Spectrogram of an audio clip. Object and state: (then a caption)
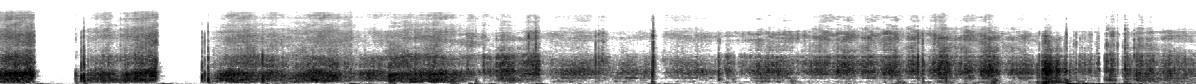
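Cardboard box scratched with nails. Long nails scratch and tap along the top edge and sides of a small, hollow brown cardboard box, making dense, papery midrange scraping. Two brief silences break the opening seconds, then the scratching continues more softly with a few sharper taps standing out.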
